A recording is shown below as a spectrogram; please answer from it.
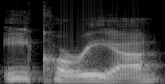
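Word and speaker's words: Ikaria: so um let's make way down to Iaria ioria Greece is how it's pronounced so they're living s years longer than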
